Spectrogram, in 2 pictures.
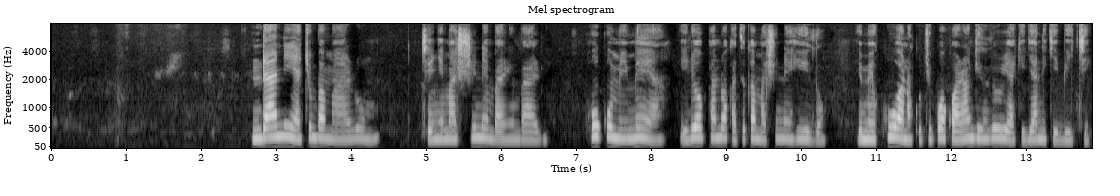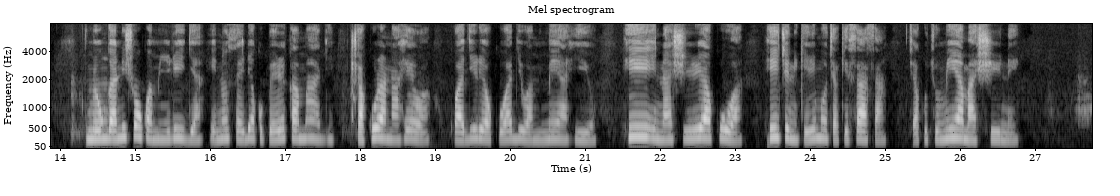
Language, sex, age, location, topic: Swahili, male, 25-35, Dar es Salaam, agriculture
